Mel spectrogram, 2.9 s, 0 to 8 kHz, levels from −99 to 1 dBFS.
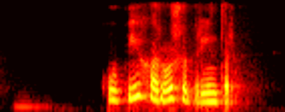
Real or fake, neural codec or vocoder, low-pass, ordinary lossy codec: fake; vocoder, 22.05 kHz, 80 mel bands, WaveNeXt; 7.2 kHz; AAC, 32 kbps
